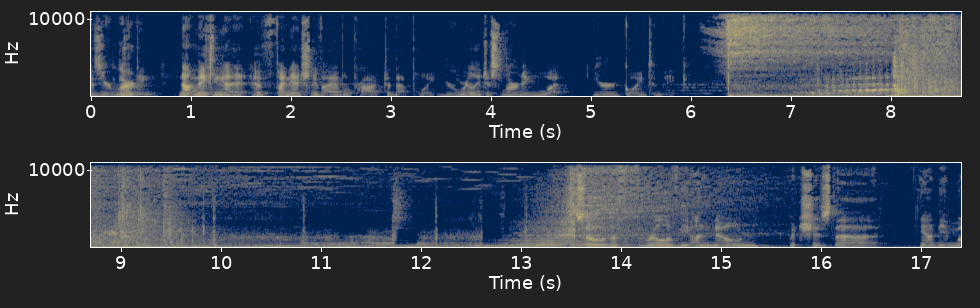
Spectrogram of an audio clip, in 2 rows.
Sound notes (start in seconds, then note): 7.1 gaming sound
